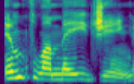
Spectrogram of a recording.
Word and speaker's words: inflammaging: And finally, I want to leave you with a a new word inflam inflam inflammaging is how you pronounce it.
